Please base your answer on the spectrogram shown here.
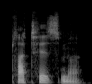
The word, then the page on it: platysma: British English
